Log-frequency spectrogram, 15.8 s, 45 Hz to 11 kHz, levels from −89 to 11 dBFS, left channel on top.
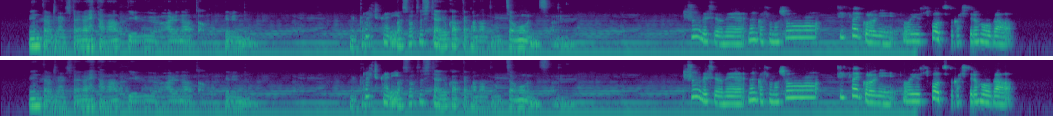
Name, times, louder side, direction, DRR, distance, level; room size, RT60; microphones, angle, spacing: voice 1, 0.4-3.8 5.2-5.6 5.9-8.6, left 3 dB, 45° left, 0.4 m, -35 dB
sound 1, 0.6-13.7, equal, 20° left, 0.9 m, -44 dB
voice 2, 5.5-6.0 10.2-12.3 12.6-15.2, right 3 dB, 35° right, 0.4 m, -27 dB
3.8 x 3.7 x 2.6 m
head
